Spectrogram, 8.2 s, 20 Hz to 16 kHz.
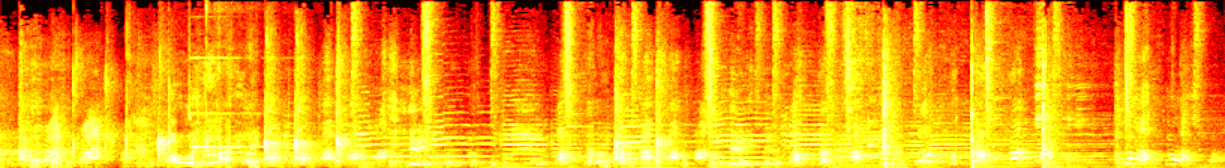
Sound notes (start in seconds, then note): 3.9 laughing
